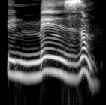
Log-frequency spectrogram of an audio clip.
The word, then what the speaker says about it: maison: Il bâtisse une maison. Il bâtisse une maison. Look at bâtisse, double S, but S. Une maison, il y a S au milieu, in the middle, but we pronounce it as Z.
